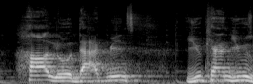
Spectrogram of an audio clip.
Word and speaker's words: hallo: useful you know that h a double l o that means in german language we pronounce hallo hallo that means you can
